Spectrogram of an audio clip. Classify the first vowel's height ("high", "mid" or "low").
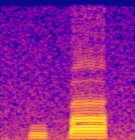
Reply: high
